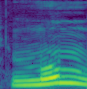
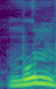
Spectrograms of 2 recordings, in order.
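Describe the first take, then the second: First: "মুম" ending in m instead of n; converted meem sound. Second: "মুন" ending in n; original noon sound. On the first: Teacher shows learners how it is recited, "মুম" with final m. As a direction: close the lips on the last M of "মুম". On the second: Teacher gives learners the original form, "মুন" with final n. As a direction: say "মুন" with the tongue closing on N. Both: Shown as a demonstration. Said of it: "মুম বলছি".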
